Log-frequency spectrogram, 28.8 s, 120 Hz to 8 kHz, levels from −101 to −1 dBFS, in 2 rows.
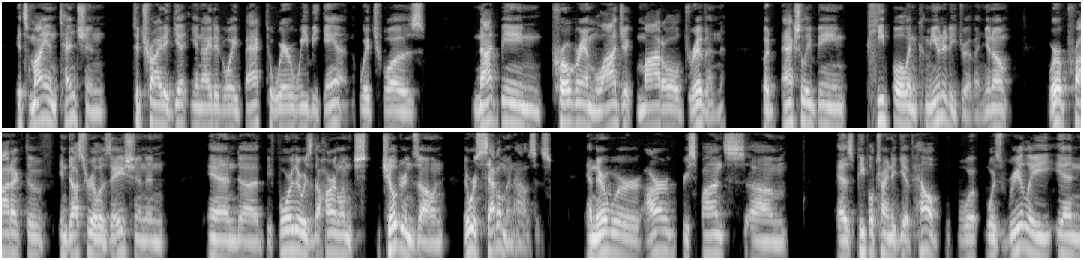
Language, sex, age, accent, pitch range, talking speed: English, male, 40-59, American, 115-140 Hz, 140 wpm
